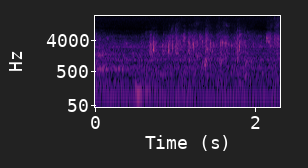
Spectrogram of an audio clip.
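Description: Water runs from a kitchen sink tap while hair is rinsed, a close, steady splashing stream with small irregular drips and gurgles over a low hum.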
